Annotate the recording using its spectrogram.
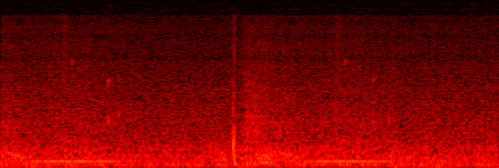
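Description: Amplified playback of a home recording's background noise: a steady hiss with a low hum, and a single faint click about three seconds in.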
